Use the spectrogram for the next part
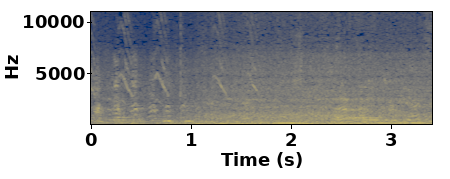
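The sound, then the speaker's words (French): Loud, repeated goose honks in a busy outdoor scene at the Jordan River, where a goose attacks and pinches people going into the water, harsh calls overlapping one another in quick bursts, with a steady rumble of background noise underneath. “Ils sont attaqués par une oie là-bas.”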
